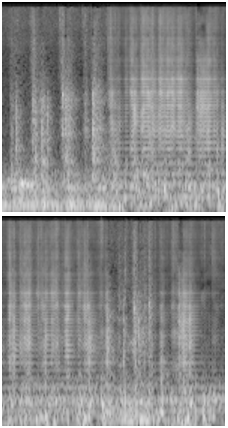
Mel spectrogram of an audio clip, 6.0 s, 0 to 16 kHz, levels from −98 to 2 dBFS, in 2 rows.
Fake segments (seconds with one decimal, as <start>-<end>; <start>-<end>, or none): 1.4-4.4; 5.0-6.0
